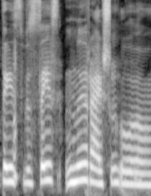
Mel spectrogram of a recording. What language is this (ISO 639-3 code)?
lit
